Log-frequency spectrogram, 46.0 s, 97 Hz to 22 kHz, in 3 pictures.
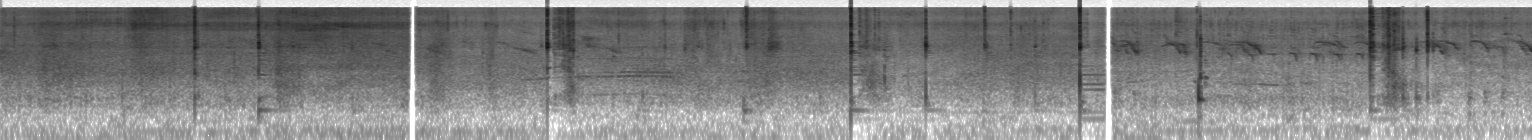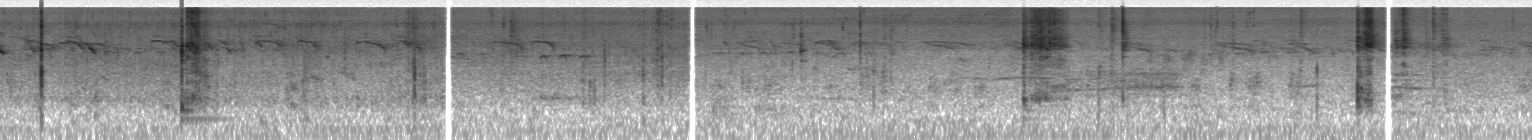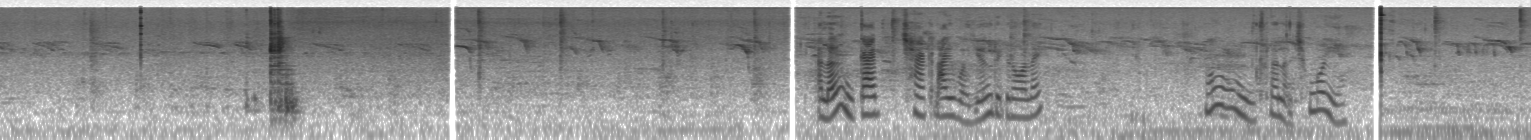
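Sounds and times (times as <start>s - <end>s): metal spatula scraping in a wok: 0.2s - 11.1s, 13.6s - 14.8s, 16.7s - 18.6s, 25.4s - 26.8s, 28.8s - 29.9s
chickens clucking: 3.6s - 19.8s, 22.3s - 38.4s
utensils clinking on a plate: 25.5s - 26.8s, 28.9s - 29.9s, 33.1s - 33.7s.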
